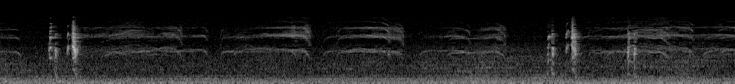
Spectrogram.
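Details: Peregrine falcon nestlings, six and seven days old, call from a city hall nest in San Jose during a feeding on 7 May 2024. Arched, squealing chirps overlap through the clip, with loud clicks near the start and again near the end.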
